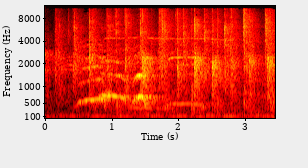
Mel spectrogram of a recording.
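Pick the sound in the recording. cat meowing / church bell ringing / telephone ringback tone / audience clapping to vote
audience clapping to vote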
